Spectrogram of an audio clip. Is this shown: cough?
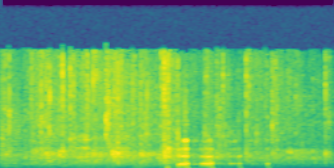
no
